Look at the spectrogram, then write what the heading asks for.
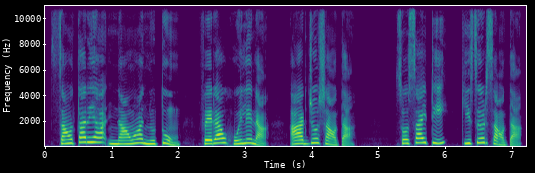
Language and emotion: Santali, neutral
